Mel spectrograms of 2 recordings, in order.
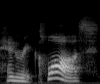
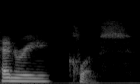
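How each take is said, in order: First: The surname's vowel sounds like in 'boss'. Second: The surname's vowel sounds like in 'close'. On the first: The speaker calls it wrong. "I've been mispronouncing the name" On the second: The speaker calls it right. "it's Henry Close"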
